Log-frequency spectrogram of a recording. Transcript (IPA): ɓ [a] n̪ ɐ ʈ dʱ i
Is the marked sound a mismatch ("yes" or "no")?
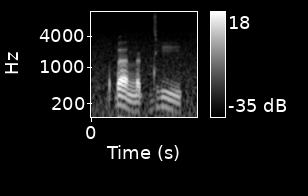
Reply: yes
